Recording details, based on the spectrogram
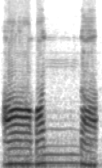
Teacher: منا نون مشدد میں غنہ ہوگا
